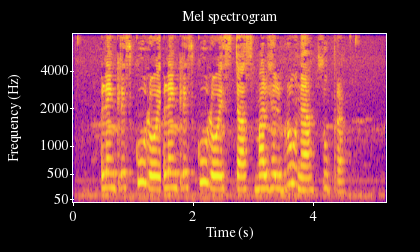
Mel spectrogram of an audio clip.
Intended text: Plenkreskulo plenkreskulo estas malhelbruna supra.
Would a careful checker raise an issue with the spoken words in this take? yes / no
no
